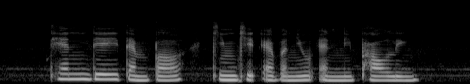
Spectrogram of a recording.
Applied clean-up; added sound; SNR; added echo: none; none; none; none.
